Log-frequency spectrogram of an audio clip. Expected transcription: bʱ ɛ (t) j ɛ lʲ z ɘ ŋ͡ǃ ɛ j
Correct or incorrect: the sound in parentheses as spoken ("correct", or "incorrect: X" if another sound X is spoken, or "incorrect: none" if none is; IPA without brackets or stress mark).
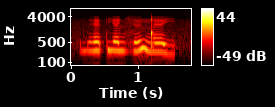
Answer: correct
